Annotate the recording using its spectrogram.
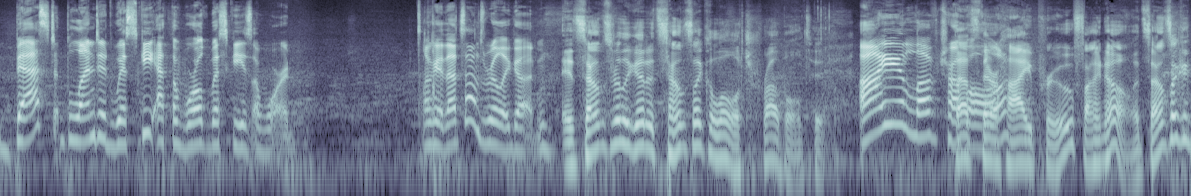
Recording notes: coming to you LIVE from the DNVR Bar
